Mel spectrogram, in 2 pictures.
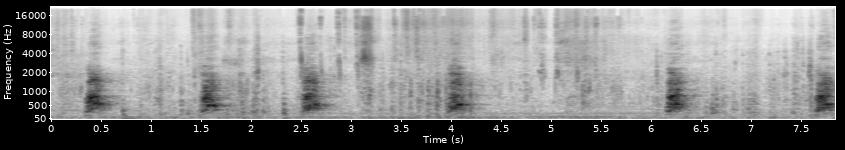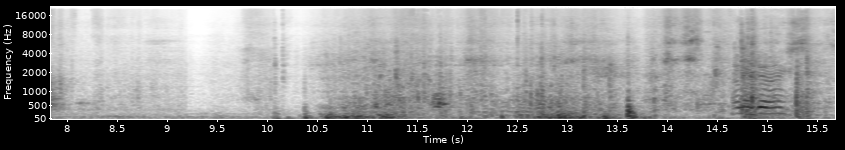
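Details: Boxer being picked up at dog daycare, with other dogs present: six loud single barks spaced one to two seconds apart, each with bright layered tones, then a stretch of rustling, movement and low handling noise.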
